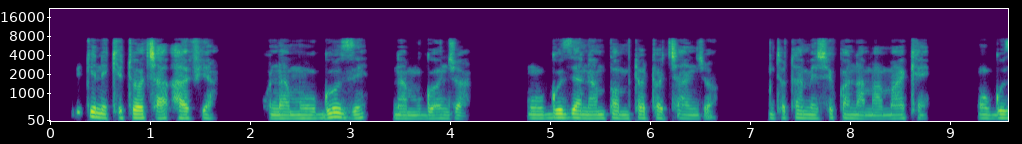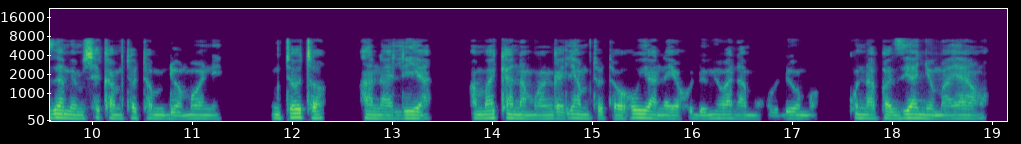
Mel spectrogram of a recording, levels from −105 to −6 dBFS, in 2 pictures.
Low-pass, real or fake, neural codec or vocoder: 7.2 kHz; fake; codec, 16 kHz, 4 kbps, X-Codec, WavLM features, trained on Multilingual LibriSpeech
